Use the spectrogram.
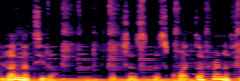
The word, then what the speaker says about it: rangatira: So if we take the word rangatira, you can hear the ng sound in there, although in Tūhoe or Eastern Bay of Plenty they might pronounce it as ranatira, not really pronouncing the ng as much and preferring a n sound. Kaitahu or Te Waipounamu, they sometimes change the ng sound to k, so they might say rakatira as opposed to rangatira, which is quite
